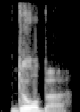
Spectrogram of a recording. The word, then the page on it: dauber: British English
